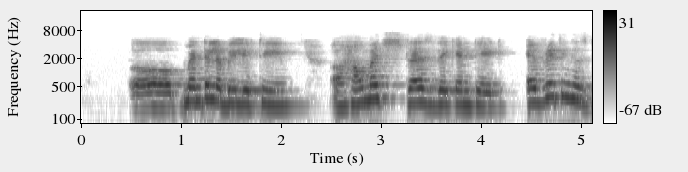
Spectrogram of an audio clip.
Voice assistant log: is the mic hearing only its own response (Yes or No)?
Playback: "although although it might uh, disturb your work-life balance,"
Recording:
No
